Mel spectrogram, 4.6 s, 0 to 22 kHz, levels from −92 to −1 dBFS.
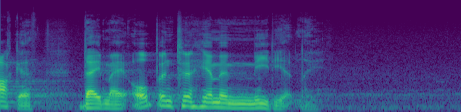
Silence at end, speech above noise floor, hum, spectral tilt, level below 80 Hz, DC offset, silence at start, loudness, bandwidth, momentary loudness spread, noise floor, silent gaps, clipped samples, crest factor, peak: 1.45 s; 32 dB; none; -6.5 dB/octave; -62 dBFS; under 0.1%; 0 s; -26 LUFS; 13 kHz; 16 LU; -58 dBFS; none; under 0.1%; 20 dB; -8 dBFS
